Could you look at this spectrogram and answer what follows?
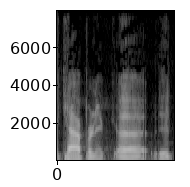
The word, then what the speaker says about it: Kaepernick: So with I had a thought on the Kaepernick taking the knee, you know? – Mm-hmm.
